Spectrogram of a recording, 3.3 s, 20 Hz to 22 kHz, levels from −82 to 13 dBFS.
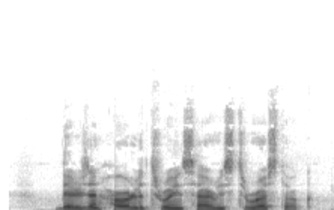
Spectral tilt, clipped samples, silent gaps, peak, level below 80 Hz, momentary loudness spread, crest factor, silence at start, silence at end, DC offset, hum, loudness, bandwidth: -5.5 dB/octave; under 0.1%; none; -2 dBFS; -60 dBFS; 9 LU; 18 dB; 0.55 s; 0.25 s; under 0.1%; none; -18 LUFS; 11 kHz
